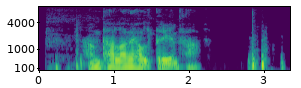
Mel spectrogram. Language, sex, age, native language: Icelandic, female, 20-29, Icelandic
